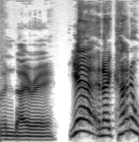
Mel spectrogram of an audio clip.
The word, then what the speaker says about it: Daire: but it's Yeah, pronounced crumb dove. and It's a the other great one name. was Dire. Dire, yeah, The Daire, king of the Dire.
